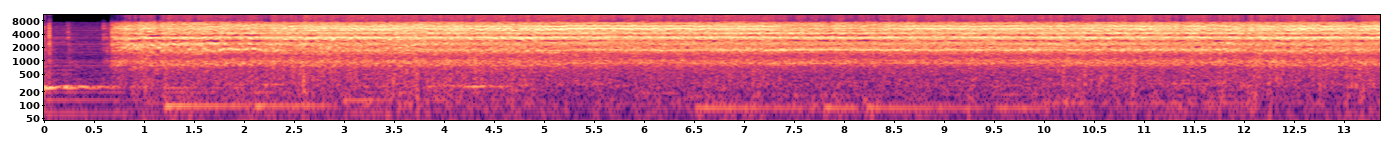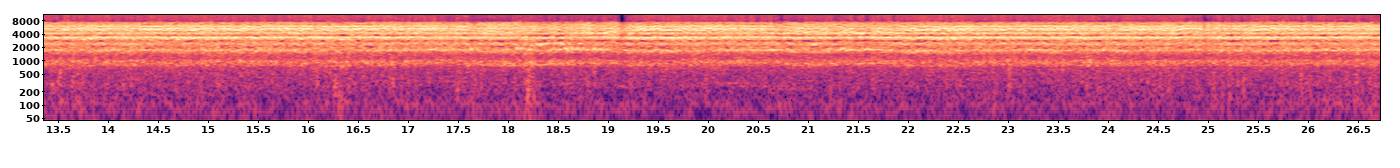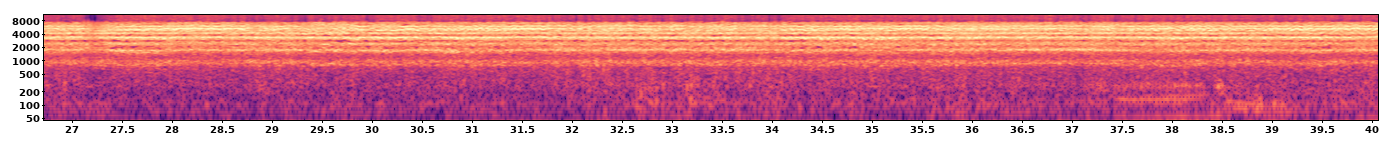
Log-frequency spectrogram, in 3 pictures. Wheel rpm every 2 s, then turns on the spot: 110, 220, 220, 230, 230, 230, 230, 220, 220, 220, 230, 220, 230, 230, 220, 220, 230, 220, 230, 220.
none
